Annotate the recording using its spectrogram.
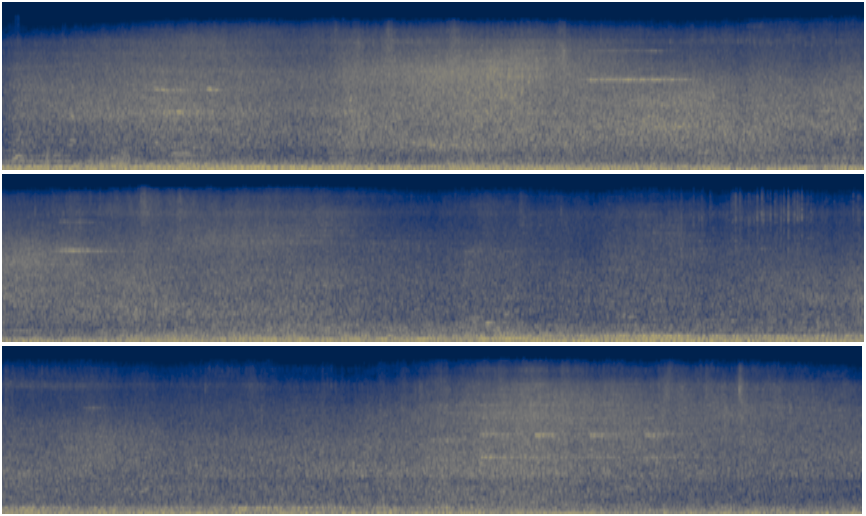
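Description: City street traffic: car and bus engines running and tyres on the road, a steady rumble that swells several times as vehicles pass close by.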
